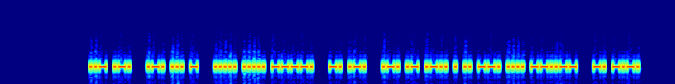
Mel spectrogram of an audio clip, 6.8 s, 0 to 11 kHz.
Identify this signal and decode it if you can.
Morse code, heard as a keyed tone, about 51 wpm, 700 Hz. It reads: UR RST 559 NR RALEIGH, NC
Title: Practice QSO - Exchange 1 - Beginning - 50wpm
